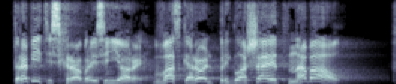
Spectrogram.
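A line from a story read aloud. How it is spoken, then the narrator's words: Cheerful shouting. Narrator (Russian): Он весело кричал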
